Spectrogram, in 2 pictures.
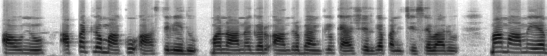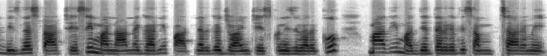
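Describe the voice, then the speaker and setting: A woman's voice: medium pitch, sharp tone, dry recording, close to an everyday voice. A woman voicing a proud, touchy young wife who speaks with resentment and indignation.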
